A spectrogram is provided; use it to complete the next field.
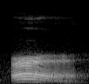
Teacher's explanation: It's very close to the lateral sound, but the key differentiation here is that our tongue is not touching our alveolar ridge. It's approximately in the middle of our mouth. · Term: R sound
